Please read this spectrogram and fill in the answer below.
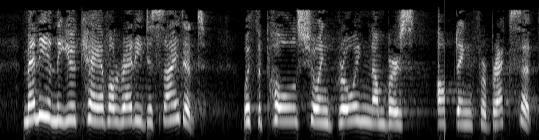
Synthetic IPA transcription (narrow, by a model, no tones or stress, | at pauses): mɛniɨ̃nðɨjʉkʰeɪəvɔl̩ˠɹɛɾidɪsaɪɾɪd̚ | wɨðəpʰoʊlˠz̥ʃoɪ̃ŋɡɹoɪ̃ŋnʌ̃mbə˞z | ɑp̚tɪ̃ŋfə˞bɹɛksɪt̚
